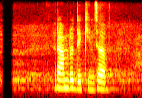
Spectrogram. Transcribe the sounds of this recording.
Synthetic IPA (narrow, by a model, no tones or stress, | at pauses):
ramrod̪ekʰint͡sʰʌ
